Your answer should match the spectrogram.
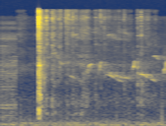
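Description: Faint outdoor ambience with a steady low rumble, a single click about half a second in, then birds chirping in short falling notes.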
